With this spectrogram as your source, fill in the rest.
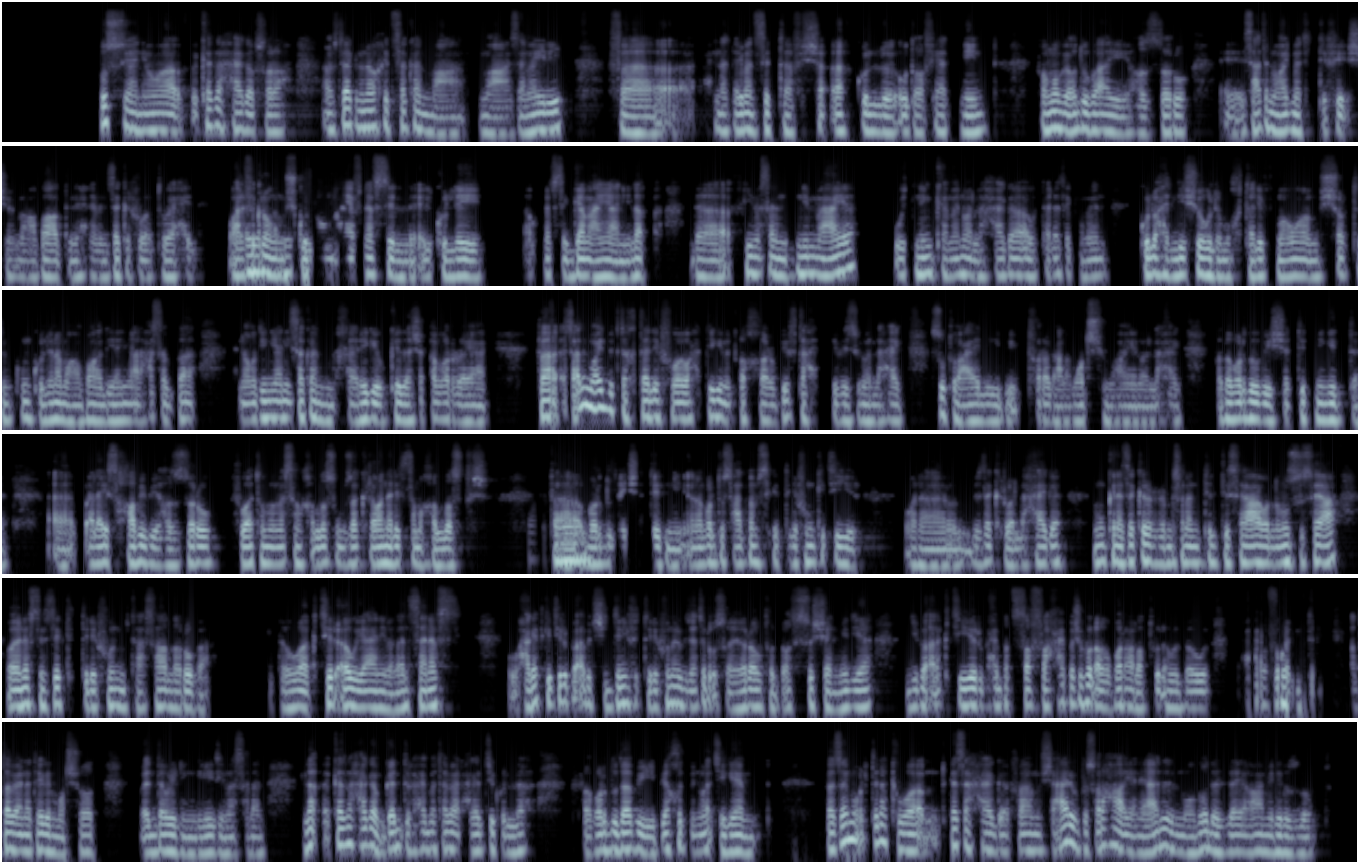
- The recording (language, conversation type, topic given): Arabic, advice, إزاي أتعامل مع التشتت الذهني اللي بيتكرر خلال يومي؟
- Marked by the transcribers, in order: tapping; unintelligible speech; in English: "السوشيال ميديا"; unintelligible speech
